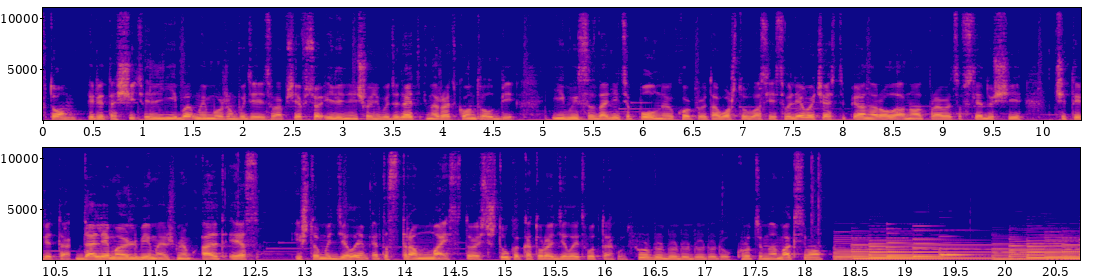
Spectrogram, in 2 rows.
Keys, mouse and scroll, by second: 4.5 ctrl+b, 12.3 alt+s.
